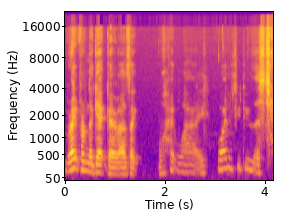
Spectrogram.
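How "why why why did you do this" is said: higher, softer mock dismay; small high-pitched bewildered protest; hushed dismay. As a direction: plead quietly, as if pained. Acted dismayed reaction to the movie.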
